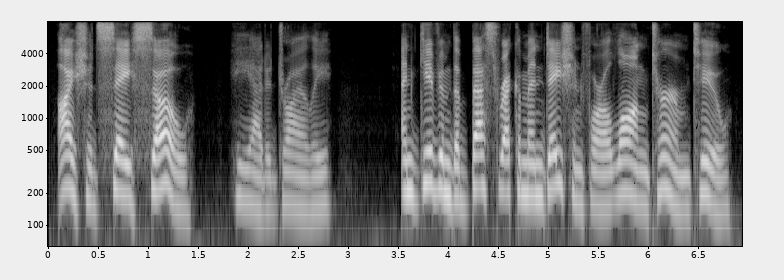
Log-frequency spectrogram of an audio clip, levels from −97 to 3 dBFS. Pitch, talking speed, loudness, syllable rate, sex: 175 Hz, 155 wpm, -19 LUFS, 4.2 syllables/s, female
